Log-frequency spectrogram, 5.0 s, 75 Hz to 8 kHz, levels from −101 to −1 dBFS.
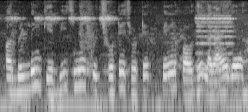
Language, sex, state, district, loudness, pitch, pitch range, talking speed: Hindi, male, Uttar Pradesh, Varanasi, -19 LUFS, 170 Hz, 155-200 Hz, 145 wpm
